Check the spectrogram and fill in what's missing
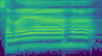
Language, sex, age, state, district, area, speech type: Sanskrit, male, 30-45, Karnataka, Dharwad, urban, spontaneous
